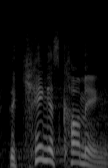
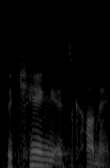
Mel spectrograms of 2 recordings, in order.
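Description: First: Raised, high proclamation of a herald; herald calling out. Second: The herald's cry now soft and far quieter; fading herald call. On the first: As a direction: call it out to the whole square like a royal herald. Herald runs into town square. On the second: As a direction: let the announcement fade almost to a murmur. Herald's call dies away. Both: Retold or imitated.

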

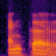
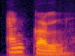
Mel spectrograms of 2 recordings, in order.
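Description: First: Said in the usual way. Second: एंकल said slowly and clearly as ANK-əl; model pronunciation. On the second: Shown as a demonstration. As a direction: model the word एंकल for students to repeat. (शब्द एंकल का स्पष्ट उच्चारण) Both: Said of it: "टखने को हम लोग अंग्रेजी में कैसे बोलेंगे?".

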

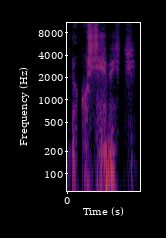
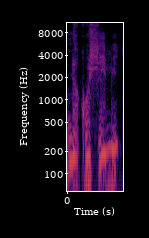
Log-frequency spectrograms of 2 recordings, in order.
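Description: First: Put-on breathy little-girl whisper, no voice; whispered knuckle sandwich. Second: Soft, hushed, almost voiceless; whispered knuckle sandwich. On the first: Retelling a little girl's TikTok line, whispered. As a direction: hiss it like a tiny menace. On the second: Retold or imitated. Showing friends how he says it now, hushed. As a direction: breathe it out like a tiny threat. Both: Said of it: "like that".

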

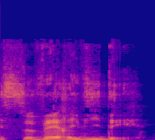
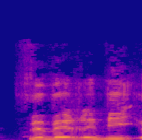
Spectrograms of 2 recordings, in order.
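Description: First: Said in the usual way. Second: "Severevi" run together as one slurred word, syllables swallowed; mumbled. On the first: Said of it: "Est-ce que tu peux répéter". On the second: Acted. Son fumbling the phrase he must repeat, "Severevi" all slurred. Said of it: "Non, mon fils".

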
